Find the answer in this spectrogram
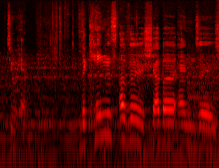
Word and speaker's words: Sheba: It's Sheba and Sheba, S-H-E-B-A and then S-E-B-A. So I'm pronouncing those two differently, okay?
